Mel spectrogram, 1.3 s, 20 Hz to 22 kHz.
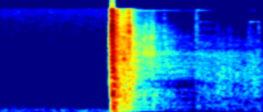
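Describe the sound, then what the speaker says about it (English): A single gunshot from a rifle fitted with an ACU TEC AT-18 suppressor, a sharp close report with a short decaying tail into silence. "So I'm gonna shoot one more because the first shot I wasn't really ready for the trigger"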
